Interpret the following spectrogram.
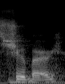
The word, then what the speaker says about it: Sjoberg: some along those lines the correct English pronunciation is Sho Berg Sho like the shoe Berg easy I wouldn't have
